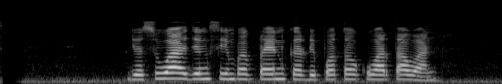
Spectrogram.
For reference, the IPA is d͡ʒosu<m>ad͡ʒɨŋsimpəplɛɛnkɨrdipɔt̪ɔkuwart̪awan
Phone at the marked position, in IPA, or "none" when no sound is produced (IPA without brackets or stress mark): none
